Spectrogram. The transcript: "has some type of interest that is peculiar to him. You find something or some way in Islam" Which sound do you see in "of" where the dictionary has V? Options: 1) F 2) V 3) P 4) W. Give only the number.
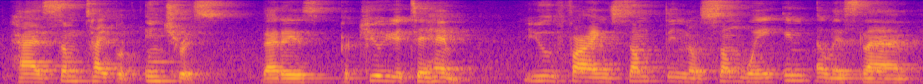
2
